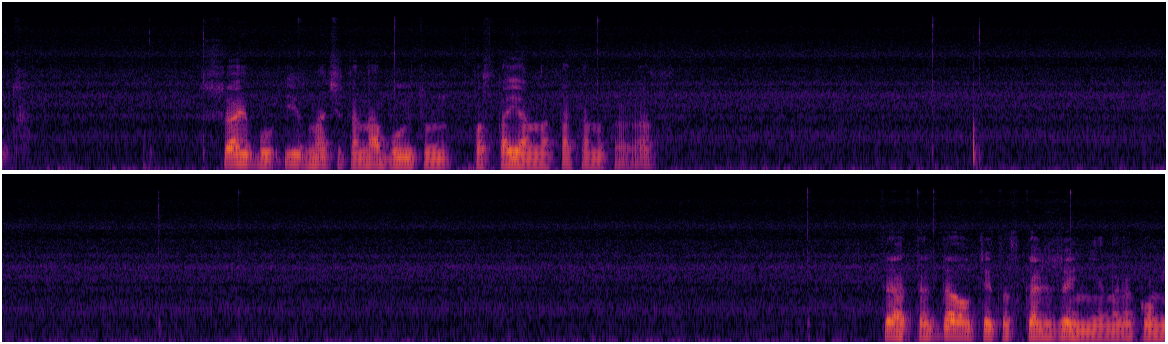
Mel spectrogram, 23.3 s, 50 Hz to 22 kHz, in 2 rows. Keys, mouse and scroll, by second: 1.5-2.0 middle drag, 3.0-4.0 drag, 4.8 Delete, 6.0-9.4 drag, 9.8-13.3 middle drag, 14.2-19.8 drag, 20.9 click, 22.5-23.2 drag.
